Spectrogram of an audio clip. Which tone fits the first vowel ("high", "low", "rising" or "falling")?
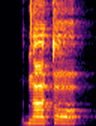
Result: low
